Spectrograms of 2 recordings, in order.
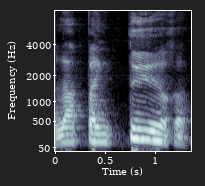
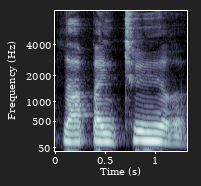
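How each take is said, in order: First: The t is a plain, crisp t sound. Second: The t is softened, drifting toward ch. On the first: "đọc đúng cái T của nó" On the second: "đôi khi người ta đọc nó hơi ướt ướt"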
